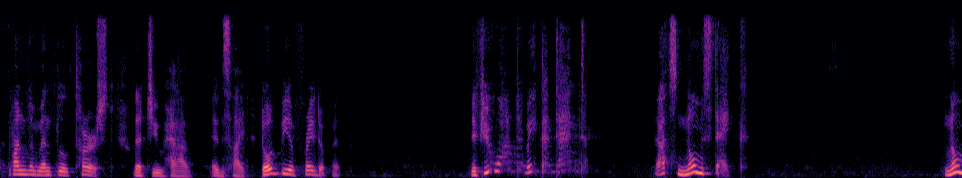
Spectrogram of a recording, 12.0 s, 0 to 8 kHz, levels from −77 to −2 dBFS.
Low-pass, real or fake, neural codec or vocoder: 7.2 kHz; fake; codec, 16 kHz in and 24 kHz out, 0.8 kbps, FocalCodec, streaming, 65536 codes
